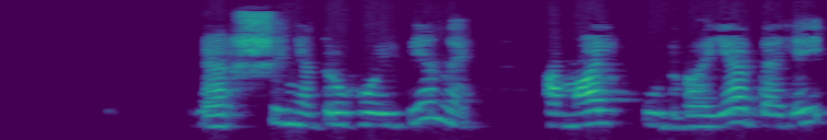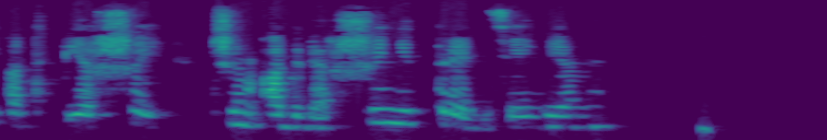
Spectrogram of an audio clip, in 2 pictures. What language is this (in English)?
Belarusian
